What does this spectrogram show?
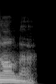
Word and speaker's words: honor: NB, H is silent in honor, heir, honor, and the words derived from them.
